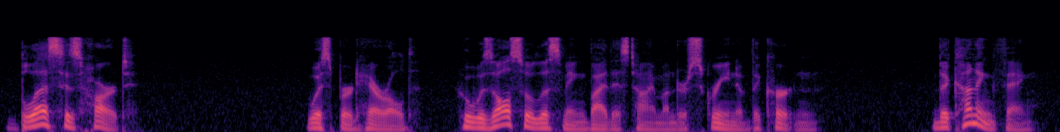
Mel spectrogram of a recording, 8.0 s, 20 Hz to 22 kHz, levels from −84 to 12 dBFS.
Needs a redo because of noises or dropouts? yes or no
no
